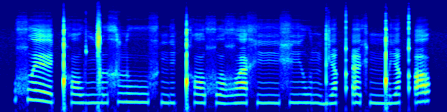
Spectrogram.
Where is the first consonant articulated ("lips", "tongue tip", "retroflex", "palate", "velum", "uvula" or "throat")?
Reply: uvula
